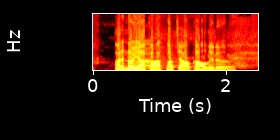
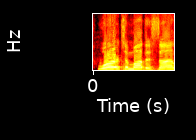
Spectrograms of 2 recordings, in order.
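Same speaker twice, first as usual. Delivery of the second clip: East Coast imitation; 5 semitones higher, 3 dB louder than usual. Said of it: "everybody in the East Coast be like".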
